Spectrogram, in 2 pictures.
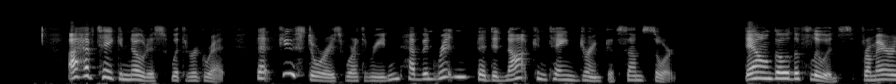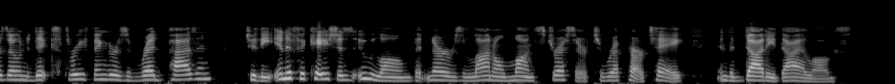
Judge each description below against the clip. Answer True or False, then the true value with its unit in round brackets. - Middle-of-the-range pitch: False (205 Hz)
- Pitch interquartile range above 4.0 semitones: True (5.3 semitones)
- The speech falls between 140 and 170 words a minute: True (160 wpm)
